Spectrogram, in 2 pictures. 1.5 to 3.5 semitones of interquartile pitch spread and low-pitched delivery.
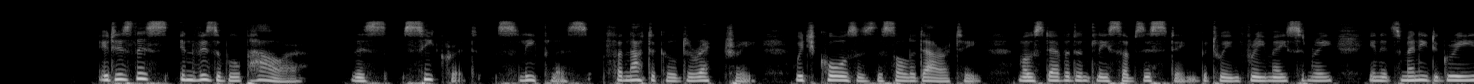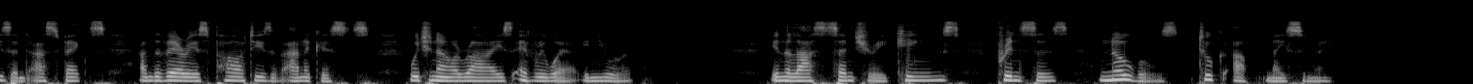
No: average, 2.9 semitones; medium, 170 Hz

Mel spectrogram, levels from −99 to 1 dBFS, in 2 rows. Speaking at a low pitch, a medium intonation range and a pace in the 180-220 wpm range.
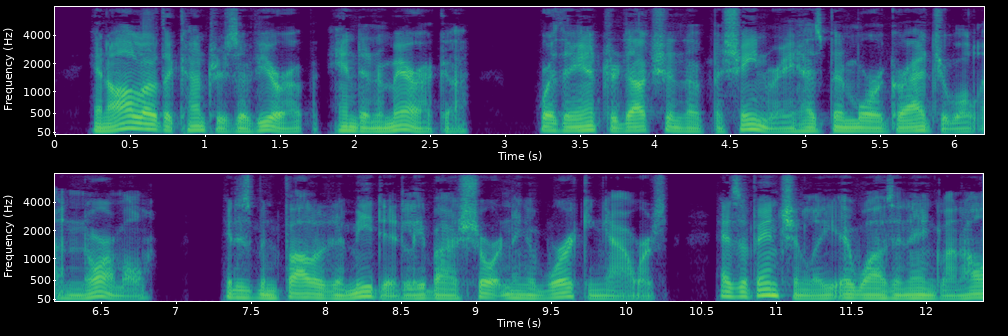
Yes: very low, 80 Hz; average, 3.7 semitones; average, 185 wpm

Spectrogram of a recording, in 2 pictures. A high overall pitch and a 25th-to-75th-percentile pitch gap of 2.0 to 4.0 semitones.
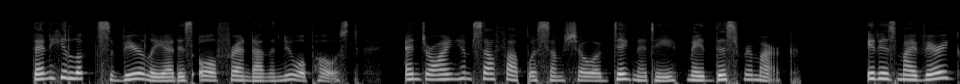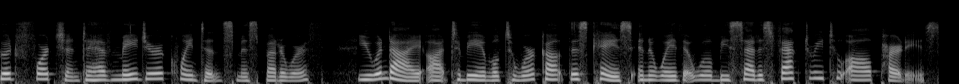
No: high, 210 Hz; average, 4.6 semitones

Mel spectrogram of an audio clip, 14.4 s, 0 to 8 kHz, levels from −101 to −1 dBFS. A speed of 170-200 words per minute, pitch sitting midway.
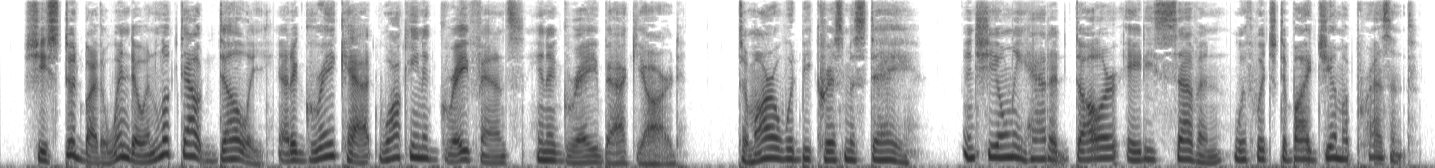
No: average, 160 wpm; medium, 155 Hz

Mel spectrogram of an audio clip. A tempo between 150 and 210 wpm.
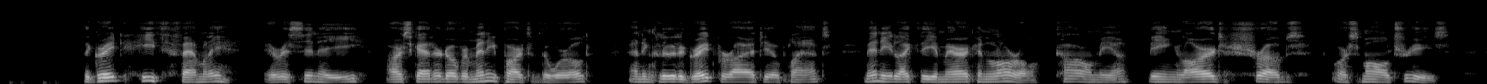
No: slow, 135 wpm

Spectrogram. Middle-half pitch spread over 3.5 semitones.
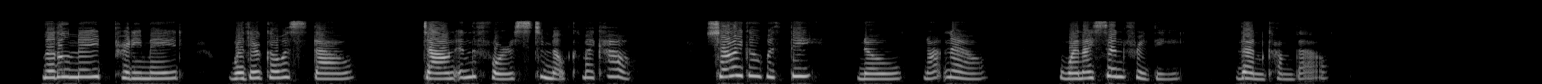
Yes: average, 4.2 semitones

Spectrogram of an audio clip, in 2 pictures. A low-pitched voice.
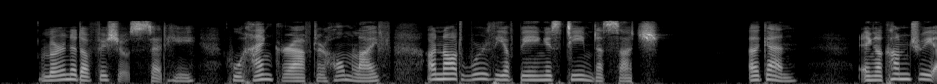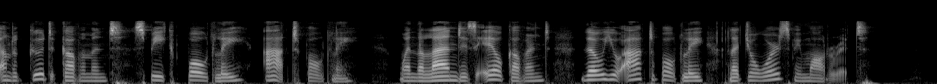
No: high, 190 Hz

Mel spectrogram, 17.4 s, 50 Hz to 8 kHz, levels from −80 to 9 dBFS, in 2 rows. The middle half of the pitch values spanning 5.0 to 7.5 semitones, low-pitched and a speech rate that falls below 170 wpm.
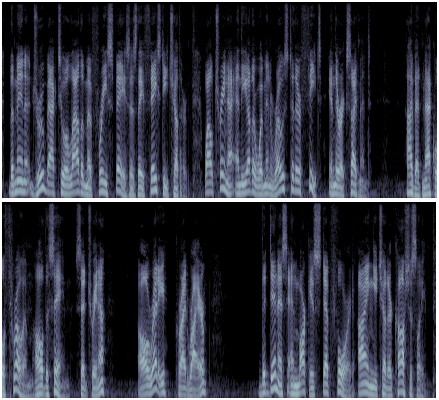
No: wide, 5.4 semitones; low, 125 Hz; average, 185 wpm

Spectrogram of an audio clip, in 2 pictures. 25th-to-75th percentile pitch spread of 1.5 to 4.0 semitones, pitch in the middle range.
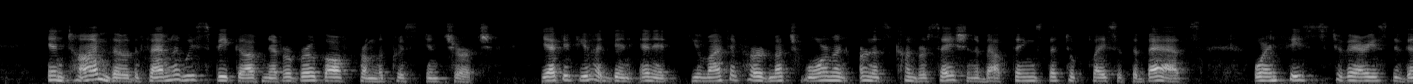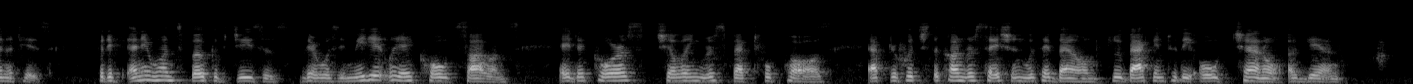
Yes: average, 3.1 semitones; medium, 170 Hz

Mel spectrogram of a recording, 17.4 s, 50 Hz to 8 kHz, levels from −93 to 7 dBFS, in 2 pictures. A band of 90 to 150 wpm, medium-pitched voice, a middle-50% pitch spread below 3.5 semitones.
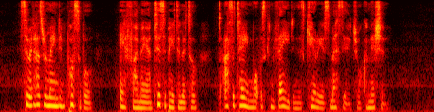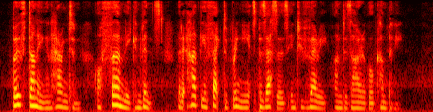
No: average, 145 wpm; medium, 170 Hz; average, 4.3 semitones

